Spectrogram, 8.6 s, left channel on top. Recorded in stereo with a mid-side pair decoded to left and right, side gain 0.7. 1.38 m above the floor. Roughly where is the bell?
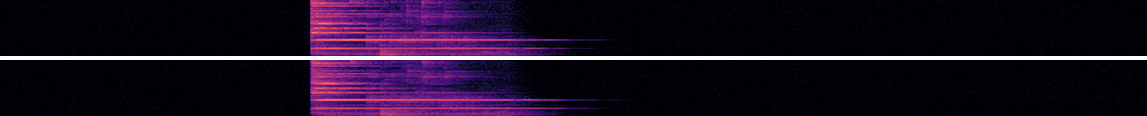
Ahead left.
